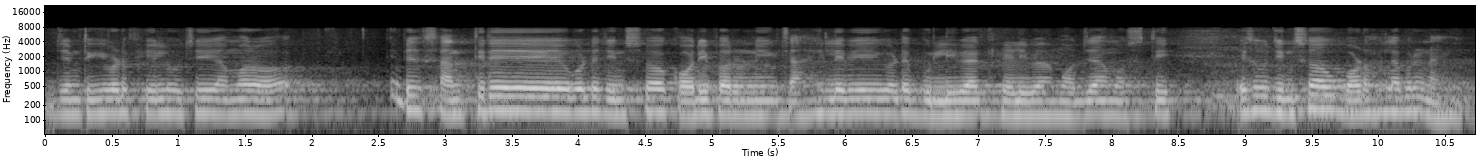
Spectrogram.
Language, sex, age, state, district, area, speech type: Odia, male, 18-30, Odisha, Dhenkanal, urban, spontaneous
